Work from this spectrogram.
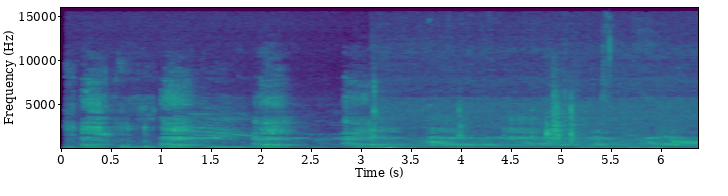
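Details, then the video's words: Free-range fallow deer bucks during the rut in the mountains of New South Wales, Australia, stalked on foot; a series of deep, raspy, belching groans repeated roughly every second, then quieter rough calls with a faint bird whistle. "Fallow & Red Deer Rut"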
